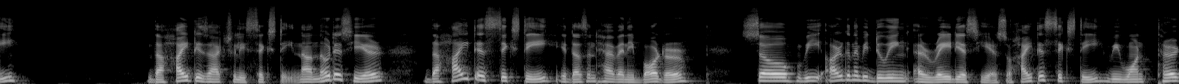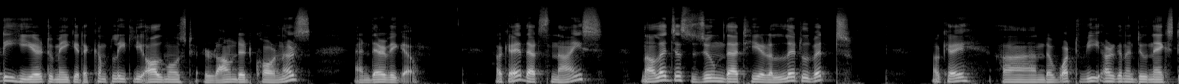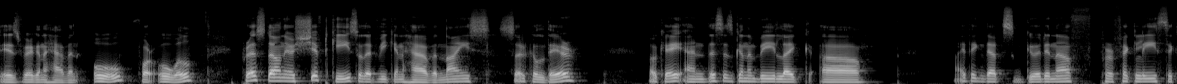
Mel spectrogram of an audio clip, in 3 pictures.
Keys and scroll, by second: 2.4-3.4 typing, 13.8-14.6 typing, 18.7 z, 24.2 o.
